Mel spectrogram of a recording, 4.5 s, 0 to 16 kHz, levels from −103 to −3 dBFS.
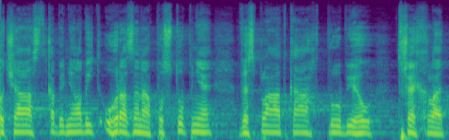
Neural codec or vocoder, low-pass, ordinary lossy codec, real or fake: none; 14.4 kHz; Opus, 64 kbps; real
